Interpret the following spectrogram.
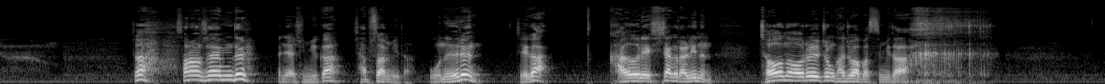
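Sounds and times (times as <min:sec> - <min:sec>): man sighing: 0:09.1 - 0:10.3.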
